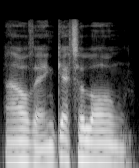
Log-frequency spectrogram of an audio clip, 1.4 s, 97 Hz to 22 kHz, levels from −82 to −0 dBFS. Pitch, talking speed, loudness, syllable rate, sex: 105 Hz, 175 wpm, -14 LUFS, 4.0 syllables/s, male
